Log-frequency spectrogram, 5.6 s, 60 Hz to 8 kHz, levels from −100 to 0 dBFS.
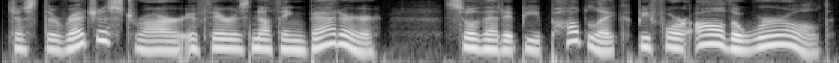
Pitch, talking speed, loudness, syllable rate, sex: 200 Hz, 170 wpm, -15 LUFS, 4.9 syllables/s, female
